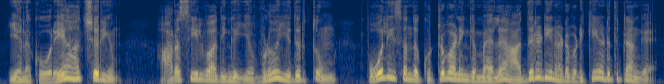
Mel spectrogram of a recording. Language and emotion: Tamil, surprised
